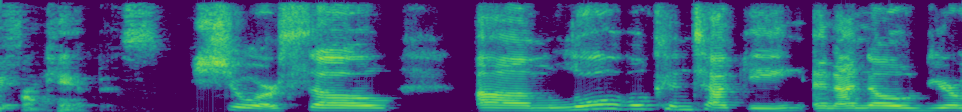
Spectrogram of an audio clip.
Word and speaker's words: Louisville: things um did you want to talk about louisville and cincinnati real quick with those being an hour away from campus sure so um louisville kentucky and i know you're like what is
